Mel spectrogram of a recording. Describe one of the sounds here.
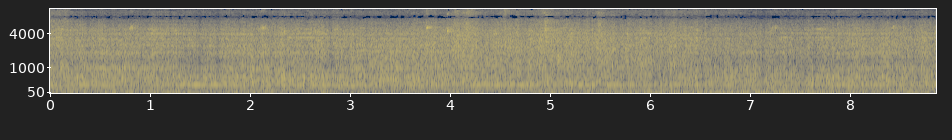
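Freight car wheels squeal against the rails.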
